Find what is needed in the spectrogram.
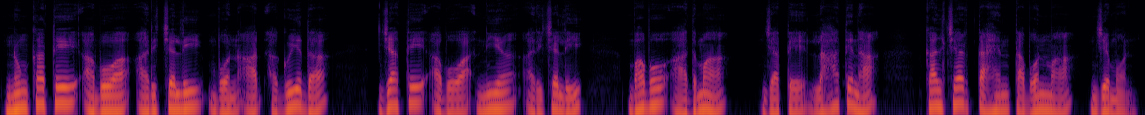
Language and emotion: Santali, neutral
